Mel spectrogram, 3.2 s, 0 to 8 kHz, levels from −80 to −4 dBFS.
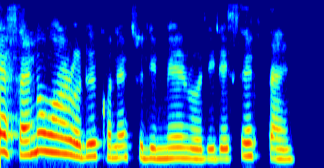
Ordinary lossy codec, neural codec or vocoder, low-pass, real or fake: Opus, 24 kbps; codec, 16 kHz, 8 kbps, FunCodec, trained on LibriTTS, 25 frames a second; 7.2 kHz; fake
